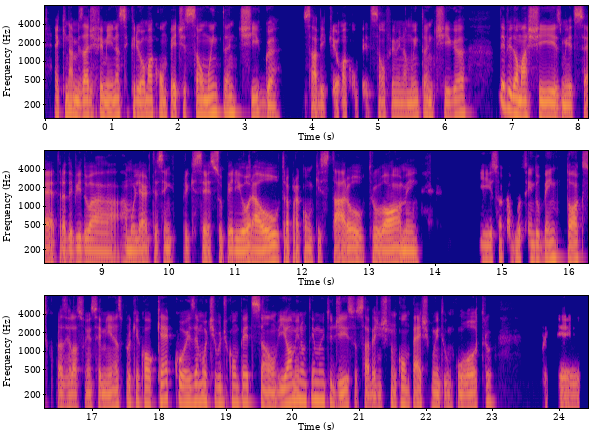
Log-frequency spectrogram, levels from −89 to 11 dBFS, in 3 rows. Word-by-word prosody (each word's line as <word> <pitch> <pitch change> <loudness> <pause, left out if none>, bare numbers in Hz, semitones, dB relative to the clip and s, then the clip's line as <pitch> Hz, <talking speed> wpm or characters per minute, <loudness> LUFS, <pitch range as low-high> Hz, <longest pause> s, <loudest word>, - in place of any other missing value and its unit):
é - - +1
que - - -4
na - - +2
amizade 120 -1 +3
feminina - - +2
se 125 - -1
criou 120 -2 +2
uma 120 +1 +2
competição 115 +2 +1
muito 130 +2 +2
antiga. 120 -7 0 0.3
Sabe, - - -1
criou - - -4
uma - - -1
competição - - -5
feminina 105 0 -4
muito 110 +2 -1
antiga, 115 +3 -1 0.5
devido 175 -10 +4
ao 125 - +7
machismo 110 -2 +3
e 100 - +2
etcetera, 95 - 0
devido 100 +1 0
à 95 -1 0
à - - -2
mulher 100 +1 0
ter 95 - -7
sempre 105 0 -4
que - - -10
ser 95 +1 -1
superior 100 +1 +3
a 100 - +6
outra 105 +3 +5
pra - - -3
conquistar 105 -1 0
outro 105 0 +1
homem. 100 -1 +5 0.9
E 120 0 -3
isso 120 +1 -3
acabou 125 - -4
sendo 120 -1 -2
bem 130 +3 0
tóxico 130 -1 0
para 110 - -2
as 95 - -5
relações 105 0 -3
femininas, 105 +3 -1
porque 125 0 -5
qualquer 150 +6 0
coisa 145 0 +1
é - - -1
motivo 135 -2 -2
de 130 -1 -9
competição. 135 -5 -1
E 120 +2 +2
homem 140 +1 +2
não 155 - 0
tem 160 +3 -5
muito 155 -2 -2
disso, 110 +2 -2
sabe, - - -1
a - - -3
gente 95 +1 -7
não 110 - -2
compete 125 +1 -2
muito 105 -1 -3
um 100 - -7
com - - -4
o - - 0
outro, 115 +7 -1 0.7
porque 100 +3 -5
110 Hz, 175 wpm, -24 LUFS, 100-125 Hz, 0.9 s, ao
